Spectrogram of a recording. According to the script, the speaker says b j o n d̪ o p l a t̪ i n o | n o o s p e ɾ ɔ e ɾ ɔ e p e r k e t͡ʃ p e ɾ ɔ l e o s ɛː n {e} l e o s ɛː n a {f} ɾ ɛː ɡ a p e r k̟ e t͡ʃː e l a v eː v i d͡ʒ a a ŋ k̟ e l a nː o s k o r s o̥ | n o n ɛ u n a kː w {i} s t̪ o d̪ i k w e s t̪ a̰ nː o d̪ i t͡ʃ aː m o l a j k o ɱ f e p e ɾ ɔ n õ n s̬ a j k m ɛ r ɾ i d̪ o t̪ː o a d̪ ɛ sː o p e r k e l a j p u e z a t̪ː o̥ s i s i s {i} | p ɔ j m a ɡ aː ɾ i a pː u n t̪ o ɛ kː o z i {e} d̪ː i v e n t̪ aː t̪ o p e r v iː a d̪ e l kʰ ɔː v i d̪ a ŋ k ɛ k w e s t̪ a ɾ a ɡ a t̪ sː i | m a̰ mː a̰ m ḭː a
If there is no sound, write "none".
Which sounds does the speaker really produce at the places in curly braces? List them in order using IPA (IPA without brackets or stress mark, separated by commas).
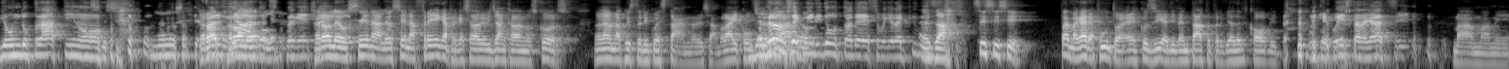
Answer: a, f, i, i, ɛ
